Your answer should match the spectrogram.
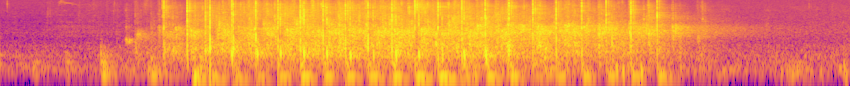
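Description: Audience applauding at the end of a talk: the clapping starts about a second in, swells quickly, holds, and fades away near the end.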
